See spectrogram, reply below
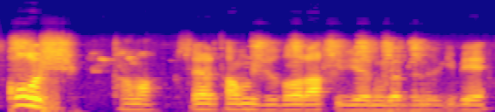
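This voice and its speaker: A young man hosts a gaming video with casual commentary, narrating every move for viewers and swearing at glitches. His voice is on the high side, flat in delivery, and racing. The home recording is dull and lo-fi with clear noise.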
